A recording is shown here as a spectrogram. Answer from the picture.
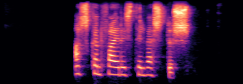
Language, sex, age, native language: Icelandic, female, 40-49, Icelandic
